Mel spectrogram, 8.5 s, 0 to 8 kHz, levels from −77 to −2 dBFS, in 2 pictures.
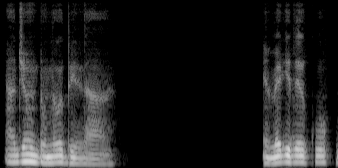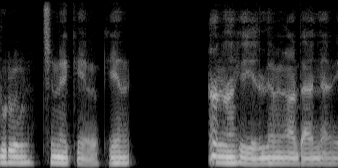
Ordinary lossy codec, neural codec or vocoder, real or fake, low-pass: none; codec, 16 kHz, 1 kbps, FunCodec, trained on LibriTTS, 50 frames a second; fake; none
